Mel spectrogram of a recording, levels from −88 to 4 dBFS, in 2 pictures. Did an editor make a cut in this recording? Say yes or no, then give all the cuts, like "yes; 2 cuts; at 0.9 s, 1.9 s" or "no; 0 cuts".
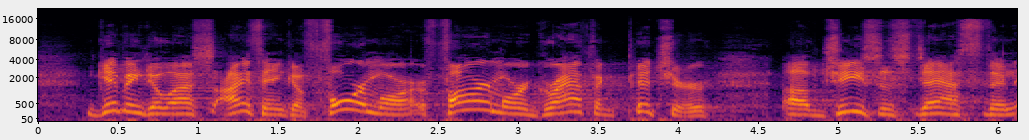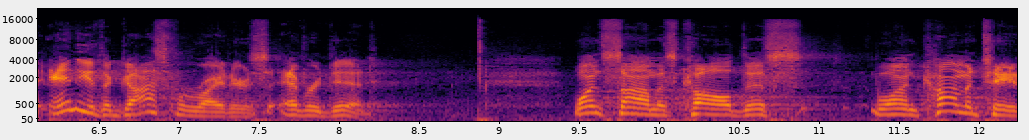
no; 0 cuts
